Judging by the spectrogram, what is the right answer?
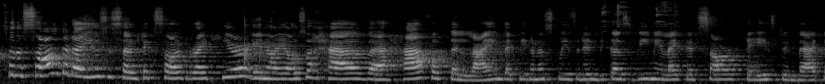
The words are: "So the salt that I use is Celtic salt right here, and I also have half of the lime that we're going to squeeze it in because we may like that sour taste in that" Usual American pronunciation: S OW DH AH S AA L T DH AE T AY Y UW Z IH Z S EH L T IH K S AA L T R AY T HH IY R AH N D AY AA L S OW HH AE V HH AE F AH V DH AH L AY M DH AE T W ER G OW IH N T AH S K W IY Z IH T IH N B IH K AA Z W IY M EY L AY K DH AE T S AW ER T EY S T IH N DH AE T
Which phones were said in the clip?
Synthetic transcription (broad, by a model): S OW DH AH S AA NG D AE T AY Y UW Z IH S EH L T IH K S AA L T R AY T HH IY R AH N AY AA L S OW HH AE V HH AE F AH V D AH L AY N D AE T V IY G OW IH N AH S K W IY Z IH T IH N B IH K AA Z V IY M EY L AY K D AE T S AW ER T EY S T IH N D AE T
